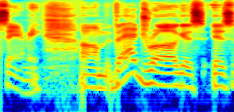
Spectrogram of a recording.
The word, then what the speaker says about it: SAMe: yeah we'll call it sammy okay it spelled like same s-a-m-e but it's pronounced sammy um that drug is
